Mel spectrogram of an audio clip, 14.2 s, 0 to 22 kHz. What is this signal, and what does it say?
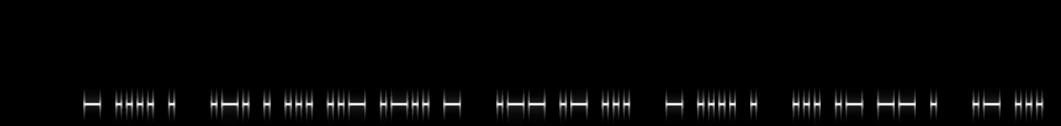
Morse code, heard as a keyed tone, about 17 wpm, 700 Hz. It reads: THE RESULT WAS THE SAME AS
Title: Sentences from Top 1000 Words - Review Part 5 - 17wpm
